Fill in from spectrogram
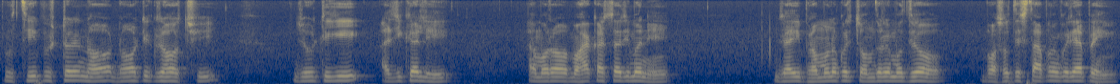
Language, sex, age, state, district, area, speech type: Odia, male, 60+, Odisha, Ganjam, urban, spontaneous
